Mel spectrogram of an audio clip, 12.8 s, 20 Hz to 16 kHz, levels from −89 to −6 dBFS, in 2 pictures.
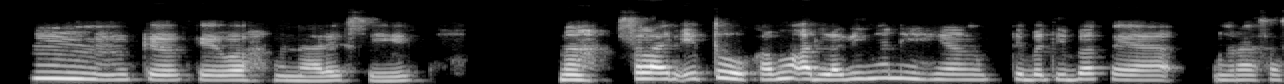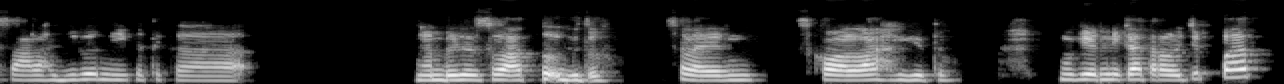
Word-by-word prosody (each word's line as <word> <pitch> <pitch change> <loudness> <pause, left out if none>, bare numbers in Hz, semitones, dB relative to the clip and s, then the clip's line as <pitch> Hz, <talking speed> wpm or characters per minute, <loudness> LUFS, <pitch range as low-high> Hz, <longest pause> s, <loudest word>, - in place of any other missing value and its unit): Mmm, 260 -6 +1
oke 225 -1 -3
oke, 215 0 -7
wah 210 -2 0
menarik 190 0 -3
sih. 185 +1 -7 0.7
Nah 220 -2 +1
selain 255 -3 +5
itu, 260 +4 -4 0.2
kamu 250 +3 0
ada 250 -2 +4
lagi 225 +4 +1
gak 295 - -2
nih 275 -4 -2
yang 230 0 -3 0.2
tiba-tiba 225 +1 -3
kayak 215 - -3 0.2
ngerasa 215 +1 -6
salah 210 -1 -3
juga 230 +3 +1
nih 220 -1 -4
ketika 195 -3 -6 0.8
ngambil 210 0 +4
sesuatu 210 -1 +4
gitu, 190 -2 -2 0.3
selain 210 -1 +2 0.2
sekolah 215 0 +5 0.2
gitu? 210 -1 -4 0.5
Mungkin 230 0 +3
nikah 230 0 +4
terlalu 215 -1 +3
cepat? 330 +6 +4
220 Hz, 150 wpm, -21 LUFS, 210-235 Hz, 0.8 s, selain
